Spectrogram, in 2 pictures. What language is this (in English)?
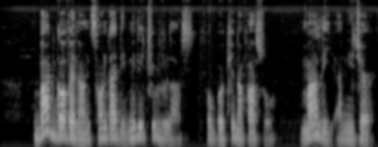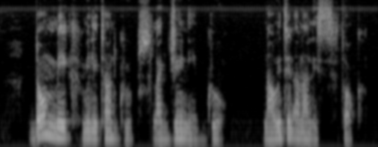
Nigerian Pidgin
